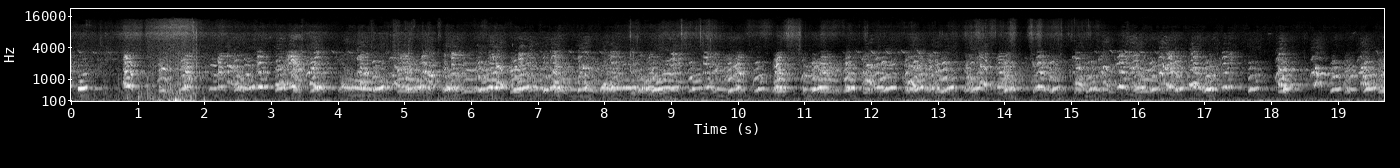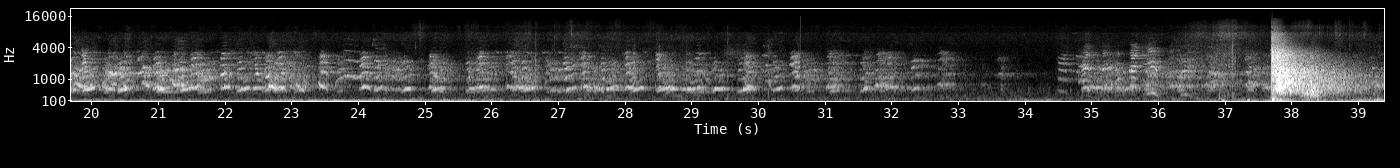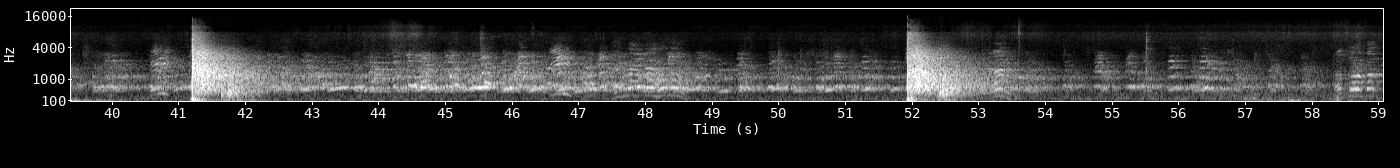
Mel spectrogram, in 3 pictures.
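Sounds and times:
hounds baying: 0.0s - 33.9s, 34.5s - 59.0s.

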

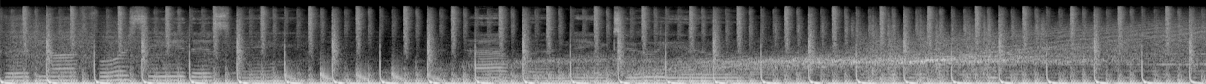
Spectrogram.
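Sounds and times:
kick drum: 0.0s - 12.0s
ticking hi-hats: 0.0s - 12.0s
rising noise sweep: 3.9s - 12.0s.

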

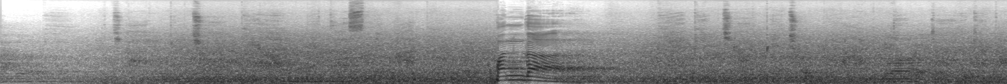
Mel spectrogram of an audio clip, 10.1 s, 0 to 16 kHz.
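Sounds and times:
low rumbling hum: 0.0s - 10.0s.

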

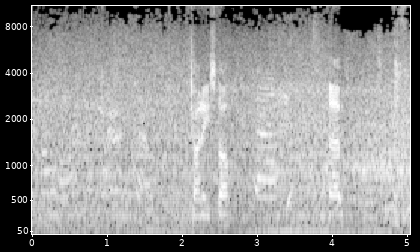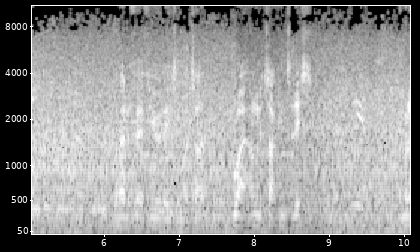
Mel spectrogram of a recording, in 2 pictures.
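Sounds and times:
passing vehicle engine rumble: 0.0s - 10.0s
people chattering: 0.0s - 10.0s.

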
